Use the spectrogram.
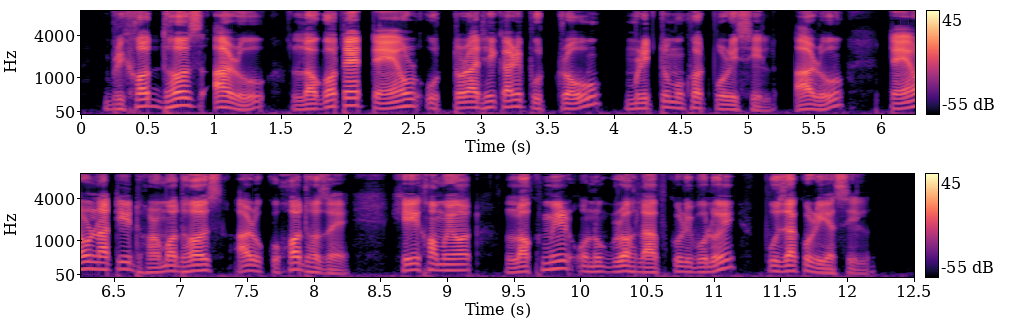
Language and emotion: Assamese, neutral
